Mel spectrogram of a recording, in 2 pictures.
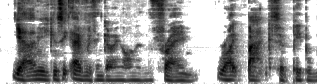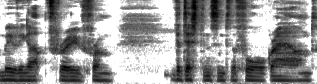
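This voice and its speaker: Very deep and low, a man's somewhat breathy voice moves at a moderate pace in a monotone, flat delivery, recorded very cleanly with a silent background. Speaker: film podcast host. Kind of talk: casual chat. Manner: conversational, bantering.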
